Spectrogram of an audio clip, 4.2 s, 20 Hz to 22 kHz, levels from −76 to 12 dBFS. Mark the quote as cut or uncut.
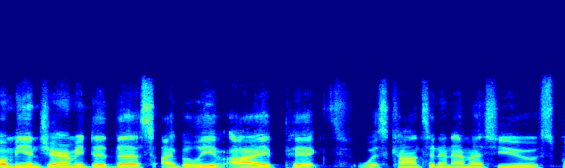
uncut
